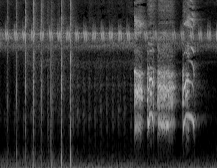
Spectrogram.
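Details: Red junglefowl in Sumatra, recorded on a GoPro during a trapping session: a series of sharp clicks, then a hoarse, broken crow of three or four harsh, rasping bursts. A steady pulsing cricket drone runs underneath.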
